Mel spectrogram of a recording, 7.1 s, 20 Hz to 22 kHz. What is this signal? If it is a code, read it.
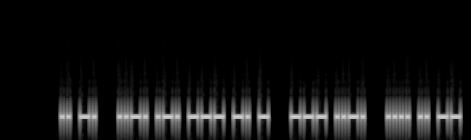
Morse code, heard as a keyed tone, about 25 wpm, 700 Hz. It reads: IN FRONT OF HIM
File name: practice / 25wpm / Sentences with 4-Word Phrases - 25wpm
